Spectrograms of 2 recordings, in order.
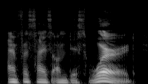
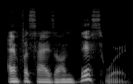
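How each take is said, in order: First: Word hit louder at the end; emphasize the final word; stress on word. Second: This picked out and hit; stress on this. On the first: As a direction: save the punch for word. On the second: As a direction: stress this in the middle. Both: Shown as a demonstration.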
